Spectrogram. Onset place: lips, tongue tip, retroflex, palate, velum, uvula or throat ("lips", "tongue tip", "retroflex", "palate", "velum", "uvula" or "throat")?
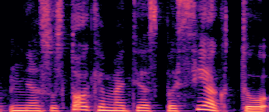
tongue tip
